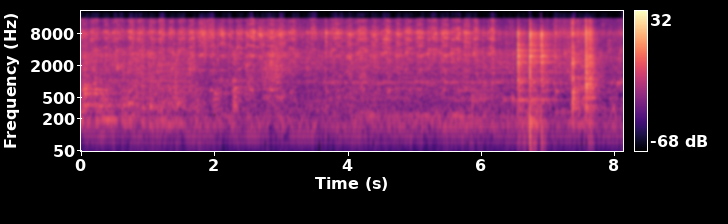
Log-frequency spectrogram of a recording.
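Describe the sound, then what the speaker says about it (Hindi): A spoon stirs white sauce in a pan over a low flame, giving a steady soft scraping and rubbing, with a few louder clinks near the end. "अब मैं इसमें आहिस्ता आहिस्ता चम्मच मारती जाऊंगी या बीटर"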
